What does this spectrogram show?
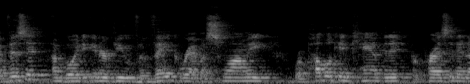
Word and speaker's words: Vivek: you get a lot it is Vivek like cake like cake you got it so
